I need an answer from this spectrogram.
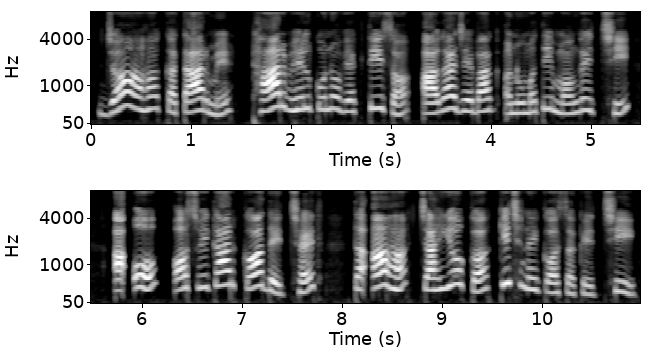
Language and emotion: Maithili, neutral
